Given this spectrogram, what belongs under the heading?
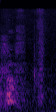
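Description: A dog gives a single short bark, fairly close and moderately loud, followed by a faint trailing whine or yip in an otherwise quiet setting.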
